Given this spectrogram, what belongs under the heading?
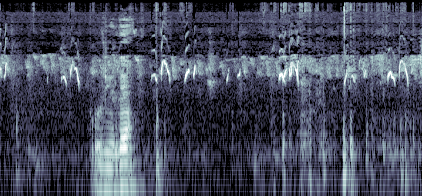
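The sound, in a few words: turkey chicks peeping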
